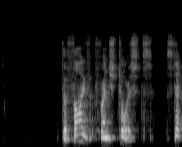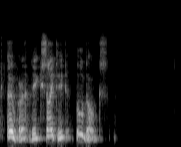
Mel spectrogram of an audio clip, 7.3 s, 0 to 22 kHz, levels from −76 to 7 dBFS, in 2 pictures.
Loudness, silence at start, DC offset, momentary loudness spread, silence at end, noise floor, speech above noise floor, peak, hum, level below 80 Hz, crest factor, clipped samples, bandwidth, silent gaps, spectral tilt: -20 LUFS; 1.25 s; under 0.1%; 20 LU; 1.5 s; -90 dBFS; 69 dB; -2 dBFS; none; -66 dBFS; 20 dB; under 0.1%; 8.6 kHz; none; -4 dB/octave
